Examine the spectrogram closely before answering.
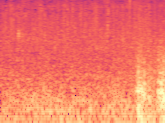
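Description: Steady, soft rain hisses throughout, a quiet, even wash of falling drops, with a couple of slightly louder low thumps near the end. No voices.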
